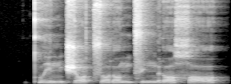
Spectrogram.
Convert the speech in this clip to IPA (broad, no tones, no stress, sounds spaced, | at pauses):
kʷʼ i n d͡ʒ ɔ t͡s ɔ ɾ ɔ n d͡z i ŋ ə ɾ ɔ χ ɔ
